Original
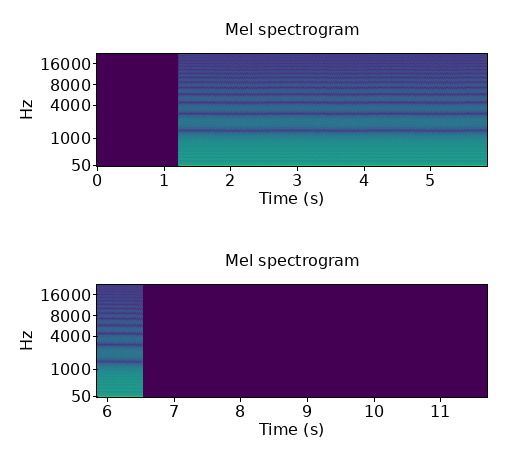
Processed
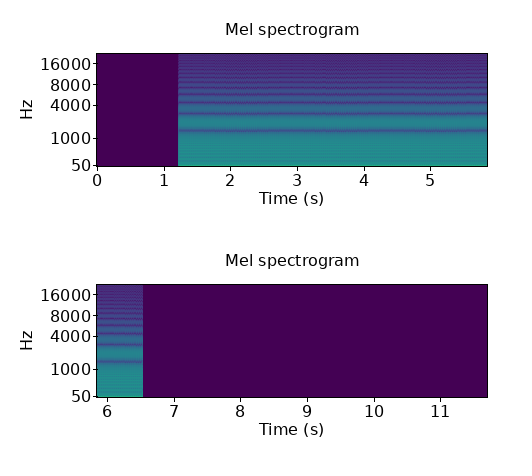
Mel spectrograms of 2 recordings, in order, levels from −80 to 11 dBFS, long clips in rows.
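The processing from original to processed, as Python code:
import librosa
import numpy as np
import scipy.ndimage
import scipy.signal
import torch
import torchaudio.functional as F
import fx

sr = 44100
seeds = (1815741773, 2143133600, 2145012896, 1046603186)

y = fx.peak_eq(x, sr, hz=1900.0, db=11.0, octaves=2.0)
y = y * 10.0 ** (-5.5 / 20.0)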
